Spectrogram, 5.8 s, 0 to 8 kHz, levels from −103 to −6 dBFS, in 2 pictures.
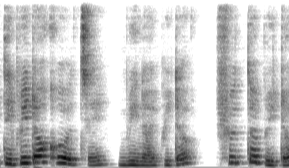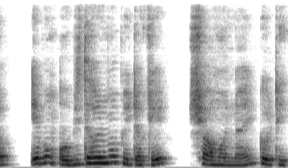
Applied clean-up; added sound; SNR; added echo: none; none; none; reverberation time 0.2 s.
